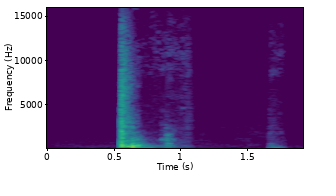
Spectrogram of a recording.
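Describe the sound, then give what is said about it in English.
A desk drawer bumps with one sharp, hollow knock and a brief rattling decay, then a faint small tap a moment later. No one speaks. “It was my desk drawer.”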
